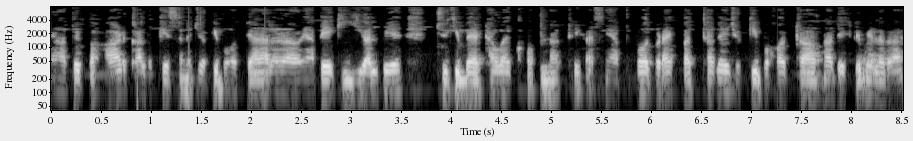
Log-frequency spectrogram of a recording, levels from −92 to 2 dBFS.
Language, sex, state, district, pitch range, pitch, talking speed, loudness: Hindi, male, Bihar, Muzaffarpur, 95-100 Hz, 95 Hz, 300 wpm, -19 LUFS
